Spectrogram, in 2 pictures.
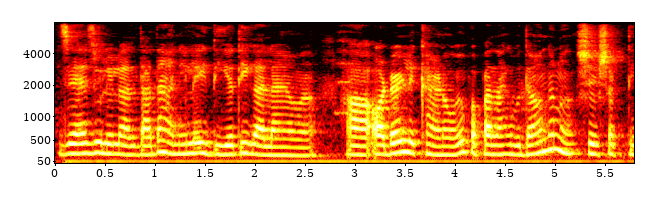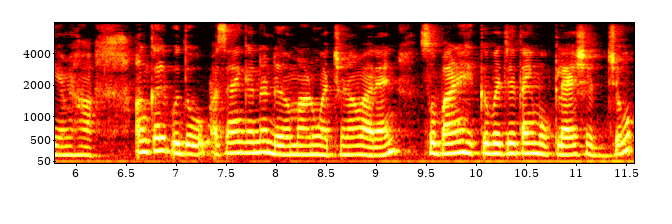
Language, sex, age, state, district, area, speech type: Sindhi, female, 18-30, Gujarat, Surat, urban, spontaneous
